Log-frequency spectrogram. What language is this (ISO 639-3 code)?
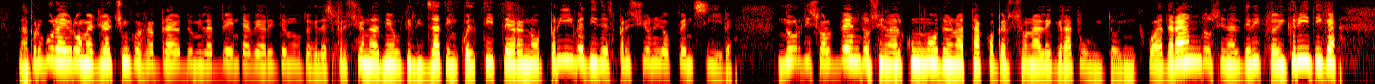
ita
